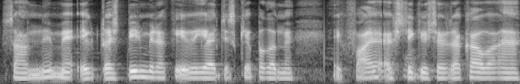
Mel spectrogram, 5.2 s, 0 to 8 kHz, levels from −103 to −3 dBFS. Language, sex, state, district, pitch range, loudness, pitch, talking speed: Hindi, male, Jharkhand, Garhwa, 140-150 Hz, -18 LUFS, 145 Hz, 195 wpm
